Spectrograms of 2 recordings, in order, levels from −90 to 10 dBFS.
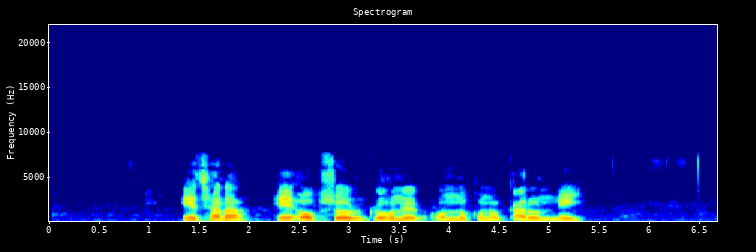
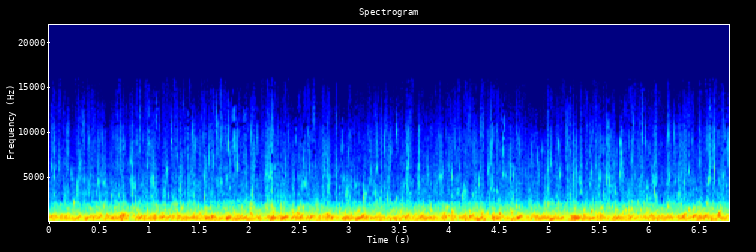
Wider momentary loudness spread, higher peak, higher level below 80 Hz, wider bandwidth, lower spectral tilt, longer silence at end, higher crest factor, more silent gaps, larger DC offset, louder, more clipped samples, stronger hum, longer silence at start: first, 8 LU vs 3 LU; about the same, -2 dBFS vs -2 dBFS; second, -62 dBFS vs -38 dBFS; second, 7.6 kHz vs 11.5 kHz; about the same, -7.5 dB/octave vs -8 dB/octave; first, 1.35 s vs 0 s; about the same, 20 dB vs 16 dB; neither; neither; second, -20 LUFS vs -17 LUFS; neither; neither; first, 1.35 s vs 0 s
